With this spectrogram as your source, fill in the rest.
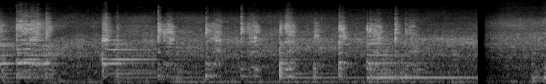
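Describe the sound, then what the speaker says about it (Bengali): White sesame seeds dry-roast in a kadai with no oil, stirred with a utensil that scrapes and clinks against the pan in regular close strokes over a light crackling sizzle. "আমি কড়াইয়ের মধ্যে একটুখানি সাদা তিল নিয়ে নিয়েছি। এবার একটু ভেজে নেব, খোলায় ভাজবো, আমি তেল দেবো না।"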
